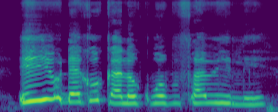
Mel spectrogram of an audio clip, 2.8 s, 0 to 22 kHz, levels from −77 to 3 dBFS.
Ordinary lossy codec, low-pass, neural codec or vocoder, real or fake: none; none; vocoder, 44.1 kHz, 128 mel bands, Pupu-Vocoder; fake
